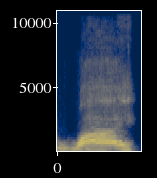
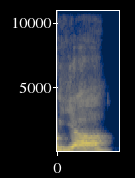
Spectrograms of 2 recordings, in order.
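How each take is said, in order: First: "Y" drawn out as "why"; letter name Y. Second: "ya" said as "yah", higher and louder; syllable ya. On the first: Arguing over a viewer's spelling, "Y" said slowly as "why". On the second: Arguing over a viewer's spelling, "ya" punched as "yah". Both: Shown as a demonstration. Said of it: "ain't no ya".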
